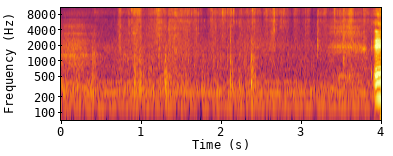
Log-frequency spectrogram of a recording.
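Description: Quiet room with a low steady hum and a few faint light clicks and rustles of hands handling trading cards; a man starts speaking right at the end.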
